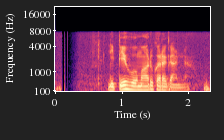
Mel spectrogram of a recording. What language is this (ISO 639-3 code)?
sin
